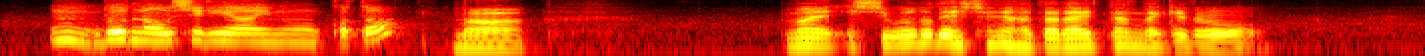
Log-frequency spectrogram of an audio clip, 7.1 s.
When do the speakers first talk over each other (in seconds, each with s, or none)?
none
